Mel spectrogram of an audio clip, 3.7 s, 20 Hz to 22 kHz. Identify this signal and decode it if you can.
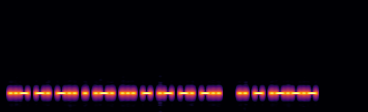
Morse code, heard as a keyed tone, about 47 wpm, 700 Hz. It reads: UNDERSTAND IT.
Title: Sentences from Top 1000 Words - Review Part 4 - 45wpm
